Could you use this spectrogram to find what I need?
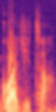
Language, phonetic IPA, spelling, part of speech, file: Polish, [ɡwaˈd͡ʑit͡sa], gładzica, noun, Pl-gładzica.ogg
